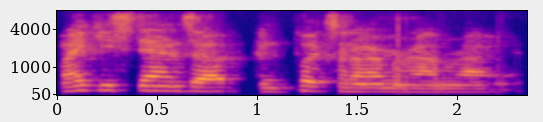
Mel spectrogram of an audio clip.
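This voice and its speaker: A man's voice: on the high side, moderate pace, warm tone. A man reading scripted stage directions as narration at a table read. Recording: muffled, dull video-stream audio.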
